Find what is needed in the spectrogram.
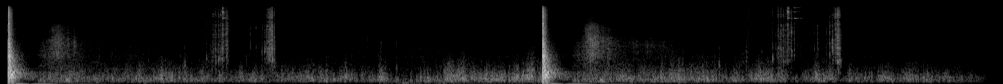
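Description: Two rifle shots about five seconds apart, each with a short echoing tail, with a few sharp clicks in between and a low outdoor background.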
